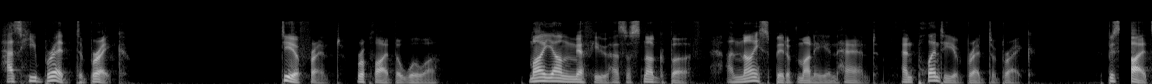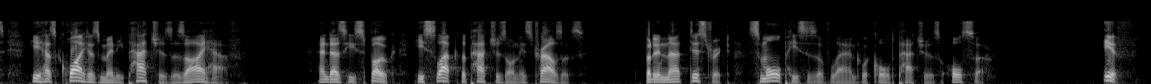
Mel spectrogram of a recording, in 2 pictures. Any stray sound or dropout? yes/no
yes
